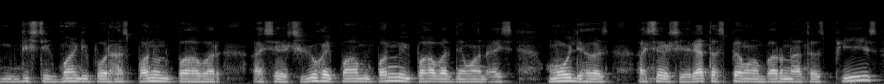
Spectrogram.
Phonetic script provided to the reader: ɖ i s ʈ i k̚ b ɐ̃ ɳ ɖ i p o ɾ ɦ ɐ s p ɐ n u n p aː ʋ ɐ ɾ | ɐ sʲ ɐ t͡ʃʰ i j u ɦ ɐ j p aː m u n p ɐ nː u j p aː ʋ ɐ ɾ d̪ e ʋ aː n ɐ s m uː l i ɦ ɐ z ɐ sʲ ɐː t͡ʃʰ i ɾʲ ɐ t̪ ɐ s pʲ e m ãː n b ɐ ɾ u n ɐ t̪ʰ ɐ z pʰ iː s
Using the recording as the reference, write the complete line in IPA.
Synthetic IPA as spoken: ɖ i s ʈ i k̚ b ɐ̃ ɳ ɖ i p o ɾ ɦ ɐ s p ɐ n u n p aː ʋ ɐ ɾ | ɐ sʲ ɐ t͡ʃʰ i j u ɦ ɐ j p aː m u n p ɐ nː u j p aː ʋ ɐ ɾ d̪ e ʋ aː n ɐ s m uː l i ɦ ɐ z ɐ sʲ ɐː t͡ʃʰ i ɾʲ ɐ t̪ ɐ s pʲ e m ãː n b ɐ ɾ u n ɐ t̪ʰ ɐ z pʰ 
